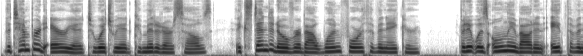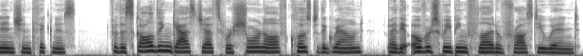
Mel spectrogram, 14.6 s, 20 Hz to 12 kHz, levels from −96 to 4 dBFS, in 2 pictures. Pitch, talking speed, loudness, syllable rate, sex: 210 Hz, 195 wpm, -17 LUFS, 5.6 syllables/s, female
